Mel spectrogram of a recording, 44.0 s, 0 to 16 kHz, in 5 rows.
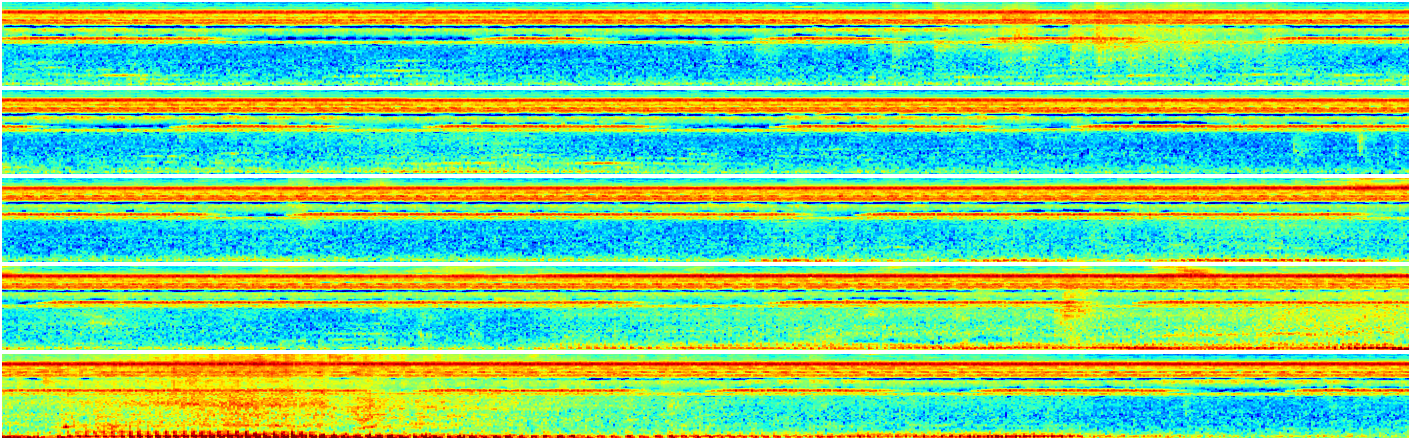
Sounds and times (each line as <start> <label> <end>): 0.0 Crickets 43.9
5.4 distant voices 14.0
10.3 Motorbike passing 12.9
20.5 Motorbike passing 27.6
20.7 distant traffic 42.8
20.8 distant voices 42.6
29.6 Motorbike passing 42.6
